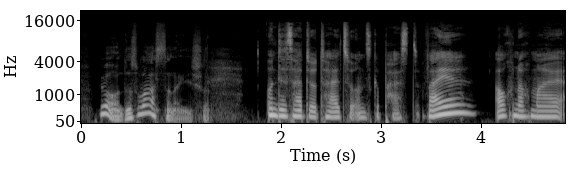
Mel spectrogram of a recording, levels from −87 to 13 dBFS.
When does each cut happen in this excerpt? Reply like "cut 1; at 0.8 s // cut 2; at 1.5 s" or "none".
none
